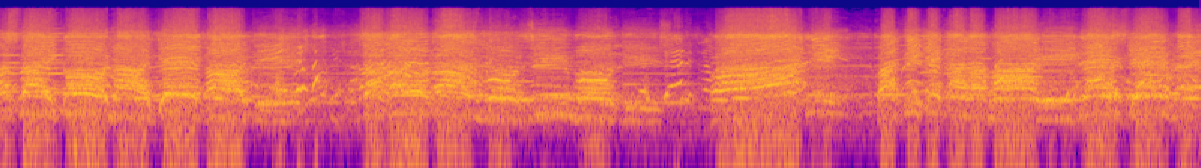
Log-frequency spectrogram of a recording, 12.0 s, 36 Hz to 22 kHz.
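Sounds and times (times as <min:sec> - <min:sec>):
teenagers singing loudly: 0:00.0 - 0:12.0.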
